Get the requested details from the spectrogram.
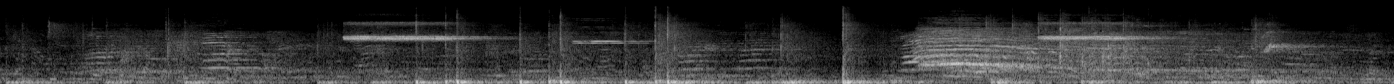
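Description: Young women shout and call out during play.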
